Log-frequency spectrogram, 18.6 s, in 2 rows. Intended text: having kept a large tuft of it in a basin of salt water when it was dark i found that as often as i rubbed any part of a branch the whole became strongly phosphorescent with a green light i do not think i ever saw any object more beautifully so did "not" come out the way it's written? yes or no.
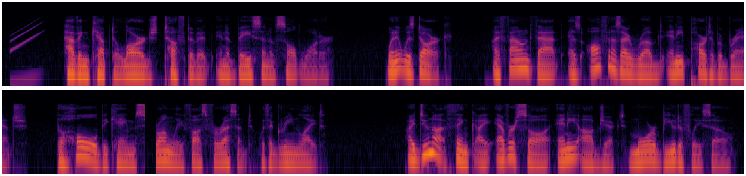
yes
